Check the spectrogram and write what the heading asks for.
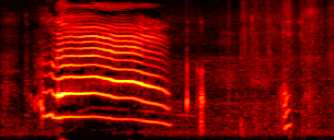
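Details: Infant with hiccups: one sustained, steady wail about a second and a half long, followed by a few brief catching sounds; an infant cry.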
